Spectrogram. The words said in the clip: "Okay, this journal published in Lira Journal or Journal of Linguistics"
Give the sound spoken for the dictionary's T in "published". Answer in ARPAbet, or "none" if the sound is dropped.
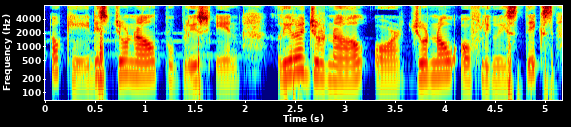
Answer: none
